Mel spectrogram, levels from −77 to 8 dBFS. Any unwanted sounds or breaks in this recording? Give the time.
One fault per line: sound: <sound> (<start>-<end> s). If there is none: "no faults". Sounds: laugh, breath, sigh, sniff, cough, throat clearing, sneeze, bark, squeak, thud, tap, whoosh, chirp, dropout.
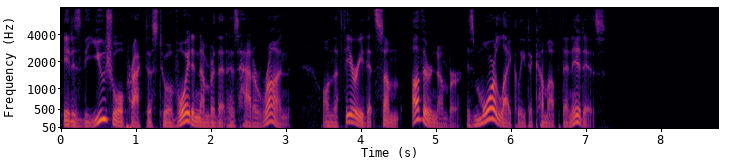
no faults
